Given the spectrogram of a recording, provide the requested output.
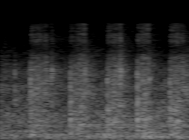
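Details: Yamaha motorcycle, front wheel off: quiet repeated scraping as the handlebars swing, from the radiator guard rubbing the triple clamp after crashes; fix is cutting the guard's edge off.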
